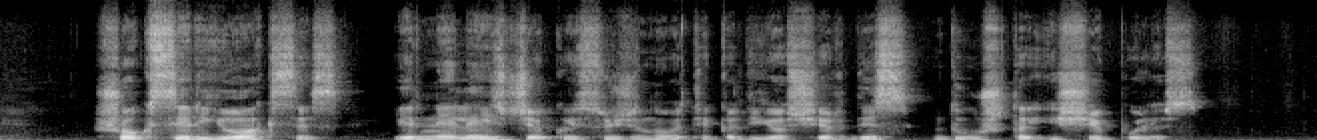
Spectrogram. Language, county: Lithuanian, Klaipėda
